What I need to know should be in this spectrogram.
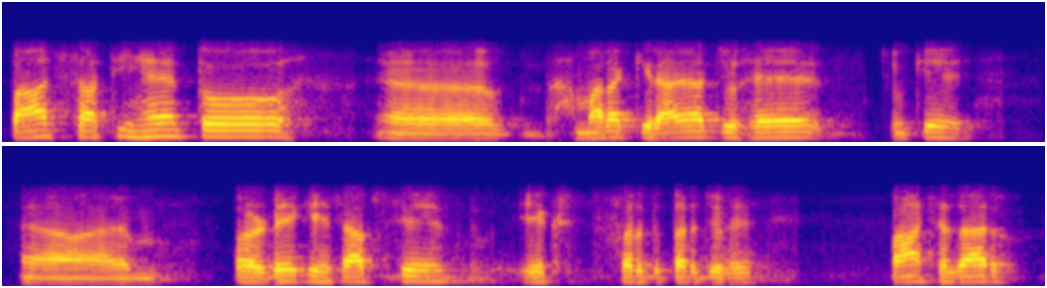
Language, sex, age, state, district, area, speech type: Urdu, male, 30-45, Bihar, Purnia, rural, conversation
